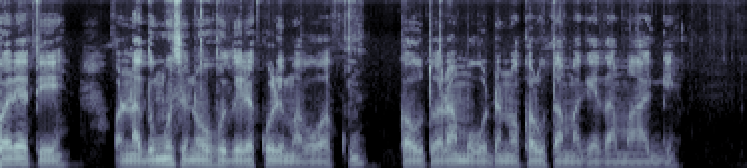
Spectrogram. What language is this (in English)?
Kikuyu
